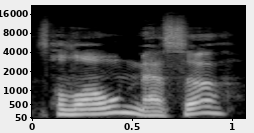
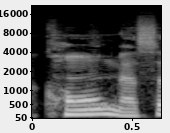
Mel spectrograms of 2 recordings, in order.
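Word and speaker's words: Koelnmesse: So we are Cologne Messa or Cole Messa if I try to pronounce it a little bit uh with a little bit better accent.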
